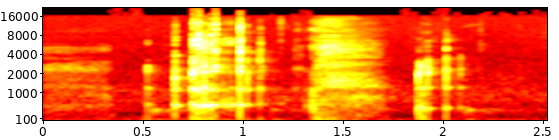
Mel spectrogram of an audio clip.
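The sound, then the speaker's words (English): A long, rough burp after eating onion rings, breaking into a few gurgling bursts of moderate loudness, with no talking. “Pardon me. That's an onion rings burp.”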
